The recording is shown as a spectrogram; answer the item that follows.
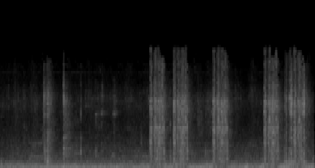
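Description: Camera shutters clicking as press photographers shoot: a few clicks about half a second in, then a quick run of rapid clicks through the second half, over a low murmur of room chatter.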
